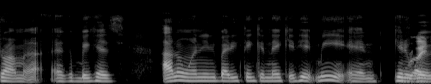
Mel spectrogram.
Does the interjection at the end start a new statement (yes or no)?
yes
